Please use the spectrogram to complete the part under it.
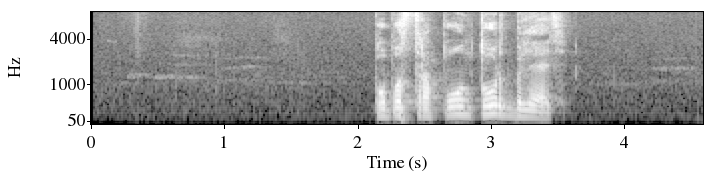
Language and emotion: Russian, angry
